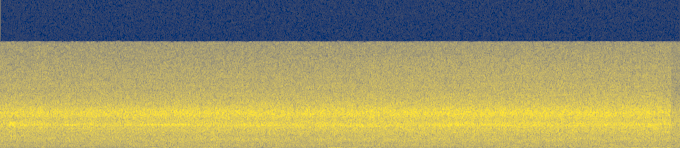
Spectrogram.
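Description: Steady rushing wind in the woods, with a low uneven rumble of wind on the microphone.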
